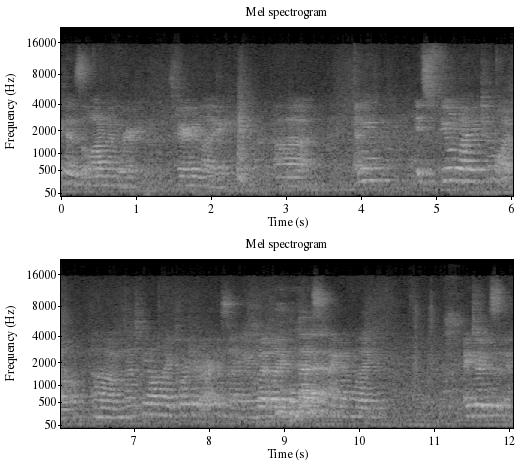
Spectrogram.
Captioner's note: laughter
